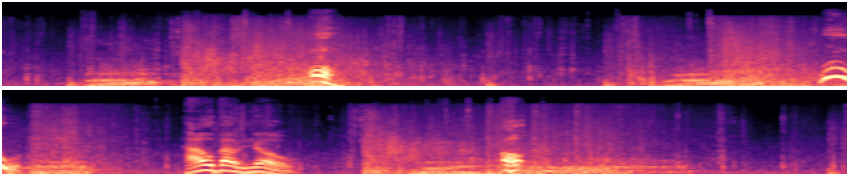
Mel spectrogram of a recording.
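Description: A large beast snarls and roars close by.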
